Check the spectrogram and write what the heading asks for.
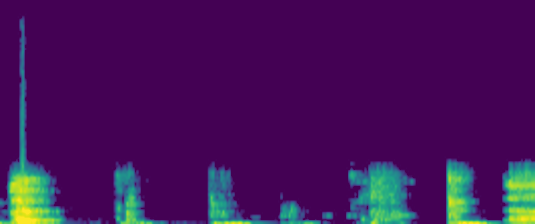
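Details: A man with persistent loud hiccups lasting about six minutes, still going after trying a mouthful of peanut butter: repeated short, sharp, voiced gulping catches at irregular intervals, about five in four seconds.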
